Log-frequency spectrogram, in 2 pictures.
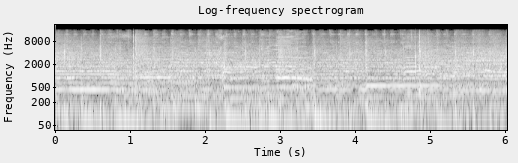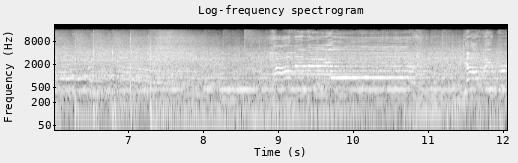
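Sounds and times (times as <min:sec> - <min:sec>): worship band playing live: 0:00.0 - 0:12.0.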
